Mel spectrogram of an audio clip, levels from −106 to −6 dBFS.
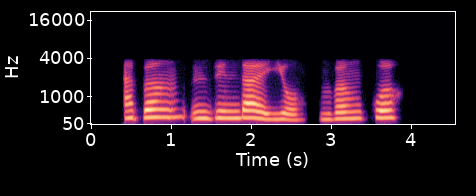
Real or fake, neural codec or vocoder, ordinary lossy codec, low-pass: fake; codec, 24 kHz, 0.9 kbps, DualCodec; Opus, 32 kbps; 3.6 kHz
